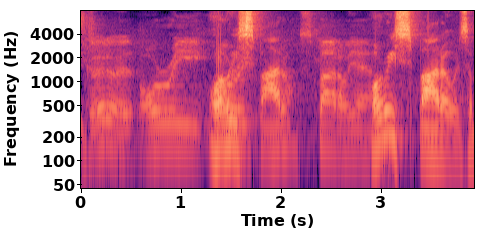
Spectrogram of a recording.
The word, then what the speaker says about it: Spado: If I'm pronouncing his name good, Ori Spado. Spado, yeah.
